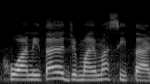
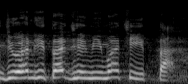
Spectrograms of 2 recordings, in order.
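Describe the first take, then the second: First: The last name begins with an s sound. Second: The last name begins with a ch sound. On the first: This is how the family name is read originally. "sebenarnya nama aku tuh Juanita Jemima Sita dibacanya" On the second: This is how the name is said in Indonesia. "di Indonesia kan jadi Juanita Jemima Cita"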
